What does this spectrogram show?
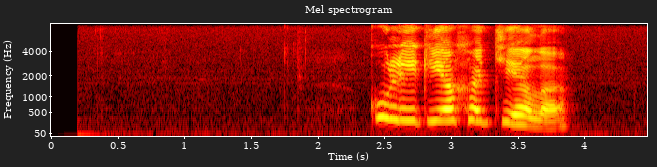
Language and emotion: Russian, sad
